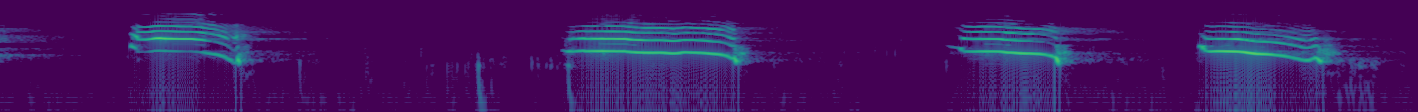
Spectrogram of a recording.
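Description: Elk cow mews: four high, whiny calls, each dropping in pitch at its end and lasting under a second, spaced one to two seconds apart.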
